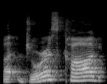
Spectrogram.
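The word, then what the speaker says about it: Jöreskog: in 1976 by, and here pronunciations vary, here's mine, Joriskog and Sorbum. So LIST Rule 3 in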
